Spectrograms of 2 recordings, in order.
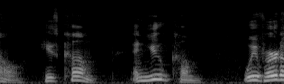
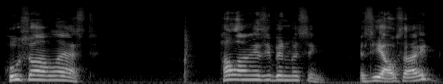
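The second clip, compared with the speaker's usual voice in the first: higher, louder, hurried worried questions; anxious questions; 7 semitones higher, 4 dB louder than usual. Acted. Children panic asking where Edmund went, alarmed and hurried. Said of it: "everyone began asking".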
